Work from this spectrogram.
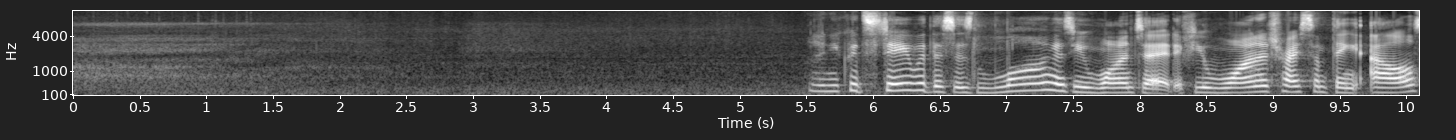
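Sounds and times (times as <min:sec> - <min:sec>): soft breath: 0:00.0 - 0:04.0
low steady rumble: 0:00.0 - 0:10.0.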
